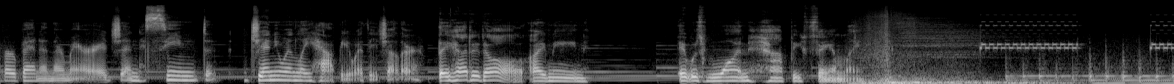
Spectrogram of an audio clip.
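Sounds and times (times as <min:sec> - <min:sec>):
speech: 0:00.0 - 0:06.0, 0:06.8 - 0:09.0
telephone ringing: 0:09.8 - 0:10.9, 0:11.5 - 0:11.7.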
